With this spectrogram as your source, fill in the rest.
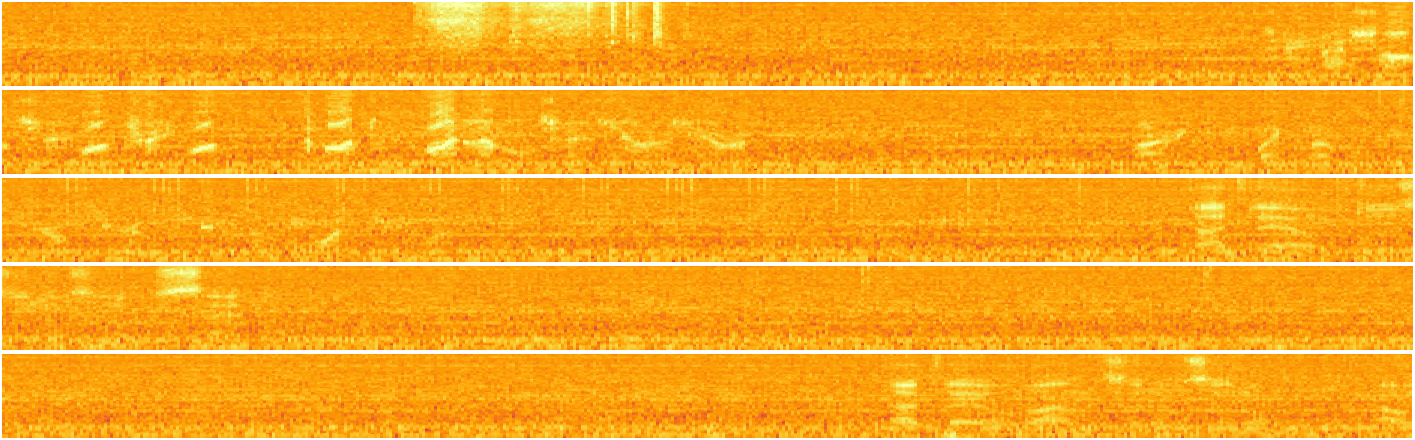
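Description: Jet engines drone steadily from inside an airliner cockpit.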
